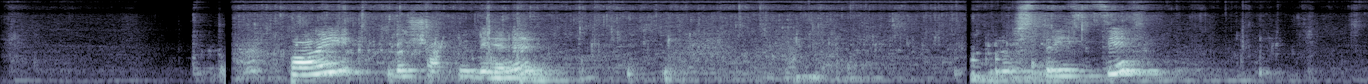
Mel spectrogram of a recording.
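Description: Water runs from a tap and splashes into a sink.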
